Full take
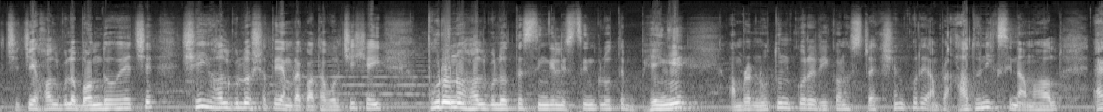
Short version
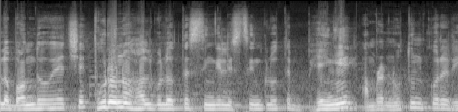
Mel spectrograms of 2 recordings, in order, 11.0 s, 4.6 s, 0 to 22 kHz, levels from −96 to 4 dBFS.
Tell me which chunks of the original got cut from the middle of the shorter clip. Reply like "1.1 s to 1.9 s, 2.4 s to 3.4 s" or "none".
1.6 s to 4.2 s, 6.9 s to 7.3 s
